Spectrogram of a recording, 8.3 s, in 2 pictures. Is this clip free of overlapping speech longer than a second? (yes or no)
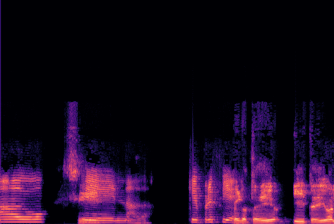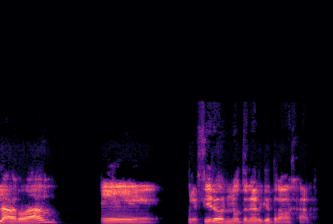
yes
